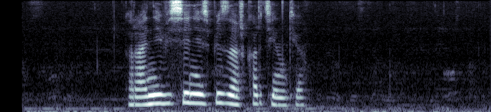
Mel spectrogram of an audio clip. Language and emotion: Russian, neutral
